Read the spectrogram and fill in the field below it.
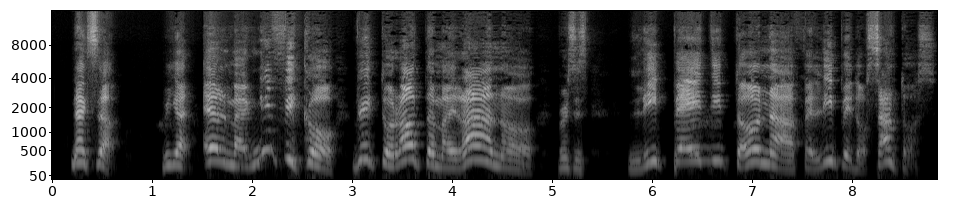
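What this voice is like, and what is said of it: Put-on Mexican accent on names. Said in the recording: “I get to break out all my Mexican accents for this ... You're pretty good at it, I gotta say.”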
